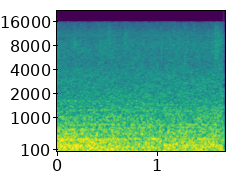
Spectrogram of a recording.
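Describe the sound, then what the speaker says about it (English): Steady rain falls outdoors as an even, soft hiss of drops on surfaces, fairly faint and continuous with no voices. "How's this rain make you feel?"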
